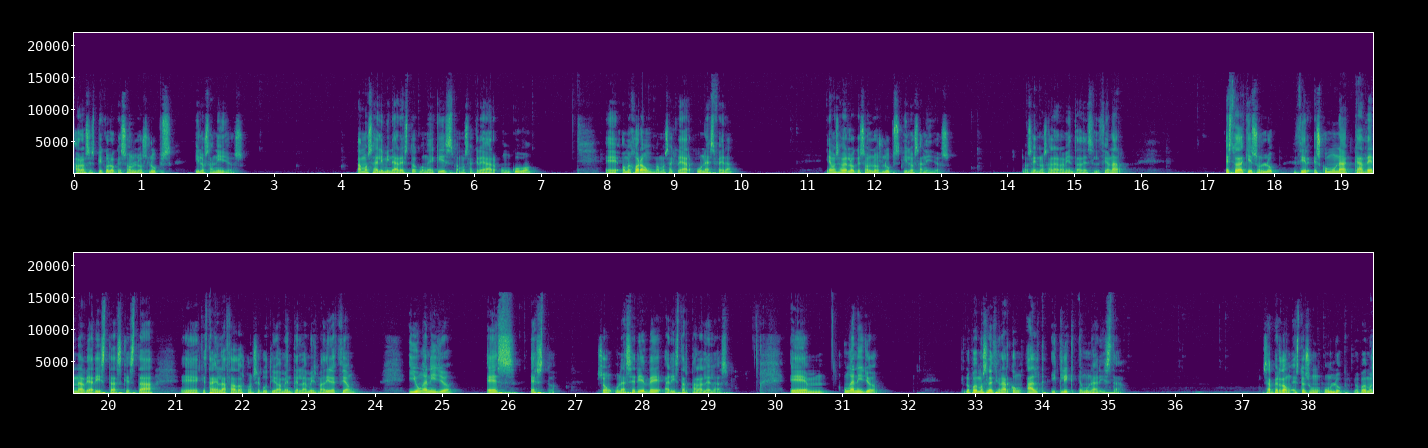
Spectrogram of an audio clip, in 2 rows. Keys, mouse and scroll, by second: 3.3-3.9 scroll down 1, 3.9 Tab, 4.5 x, 5.1 click, 5.6 shift+a, 6.7 click, 8.2 click, 8.3 x, 9.1 shift+a, 10.7 click, 11.6-12.3 scroll up 1, 12.3 Tab, 14.4 click, 16.8 alt+click, 26.1 ctrl+alt+click, 29.8 alt+click, 34.5 alt+click, 36.0 alt+click.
